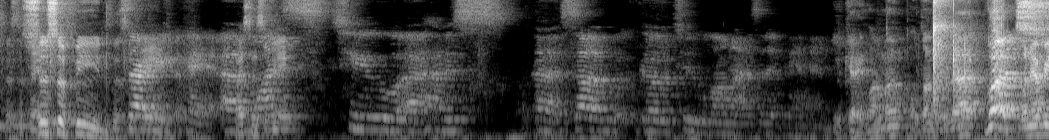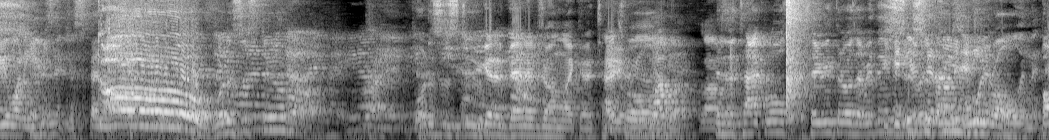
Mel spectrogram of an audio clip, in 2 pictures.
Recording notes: These casts are from games of D&D played live on twitch weekly. Please excuse the audio in this episode!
